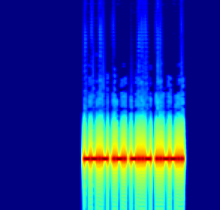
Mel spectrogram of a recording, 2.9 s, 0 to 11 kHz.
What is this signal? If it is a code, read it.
Morse code, heard as a keyed tone, about 48 wpm, 700 Hz. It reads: QRX?
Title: Q-Codes Repeated 3x 50wpm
